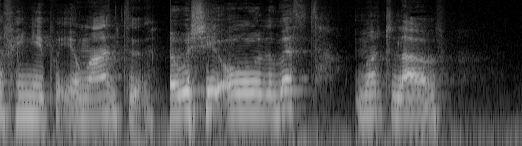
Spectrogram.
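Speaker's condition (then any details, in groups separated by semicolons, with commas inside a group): Cerebral palsy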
